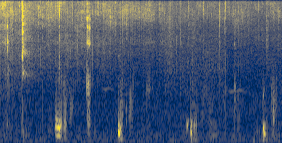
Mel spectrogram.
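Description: A man gulping down a shot of soju close to his clothing microphone: a few short swallowing sounds about a second apart.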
